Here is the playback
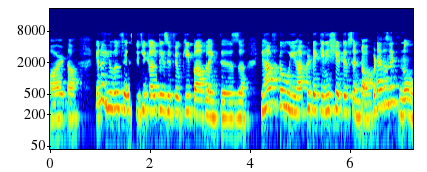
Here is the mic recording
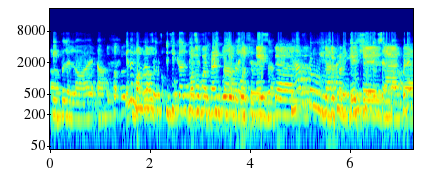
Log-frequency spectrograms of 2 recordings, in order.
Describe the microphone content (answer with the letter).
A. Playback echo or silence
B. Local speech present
B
